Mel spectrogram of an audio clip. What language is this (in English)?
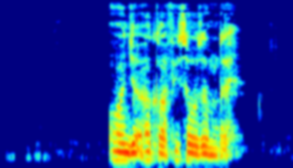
Kalasha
